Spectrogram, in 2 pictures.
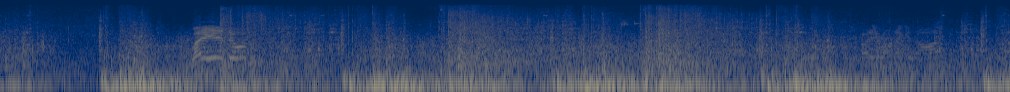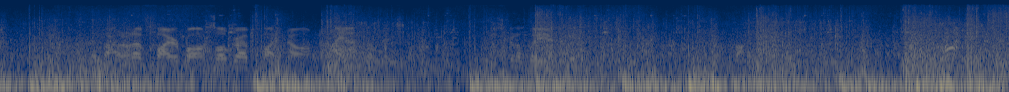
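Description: A cannon fires with loud booming blasts.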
